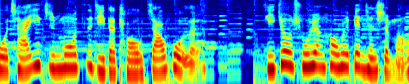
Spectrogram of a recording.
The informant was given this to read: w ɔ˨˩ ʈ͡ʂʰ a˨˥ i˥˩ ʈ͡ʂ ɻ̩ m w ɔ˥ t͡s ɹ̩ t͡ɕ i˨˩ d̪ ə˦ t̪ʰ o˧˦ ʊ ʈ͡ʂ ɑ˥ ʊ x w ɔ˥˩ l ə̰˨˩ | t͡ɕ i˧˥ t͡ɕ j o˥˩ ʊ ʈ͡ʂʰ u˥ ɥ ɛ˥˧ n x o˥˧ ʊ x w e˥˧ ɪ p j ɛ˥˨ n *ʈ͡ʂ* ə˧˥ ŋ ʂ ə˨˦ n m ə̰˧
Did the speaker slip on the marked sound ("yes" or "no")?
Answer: yes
